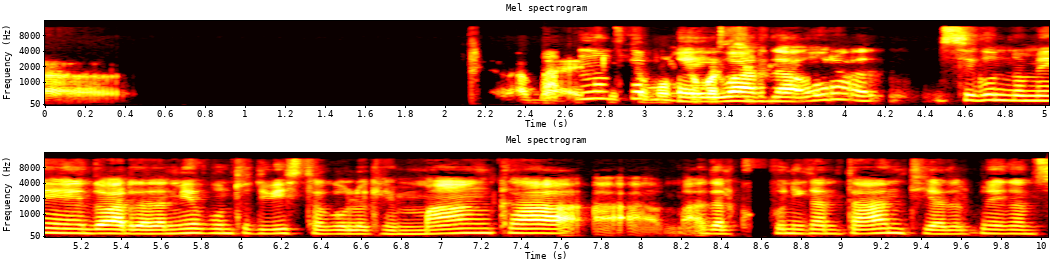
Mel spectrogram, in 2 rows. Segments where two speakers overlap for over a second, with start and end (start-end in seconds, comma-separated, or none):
2.4-3.8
